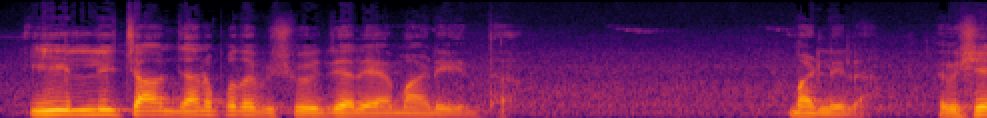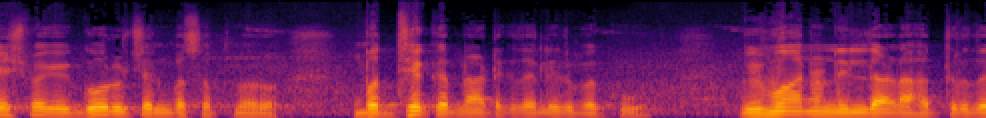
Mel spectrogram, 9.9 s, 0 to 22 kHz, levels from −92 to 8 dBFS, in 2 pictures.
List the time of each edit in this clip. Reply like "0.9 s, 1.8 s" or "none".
4.5 s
